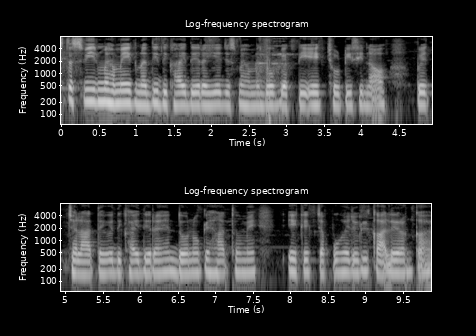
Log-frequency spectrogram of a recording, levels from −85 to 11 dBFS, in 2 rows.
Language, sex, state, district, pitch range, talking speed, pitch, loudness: Hindi, female, Maharashtra, Nagpur, 165-175 Hz, 220 wpm, 170 Hz, -18 LUFS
